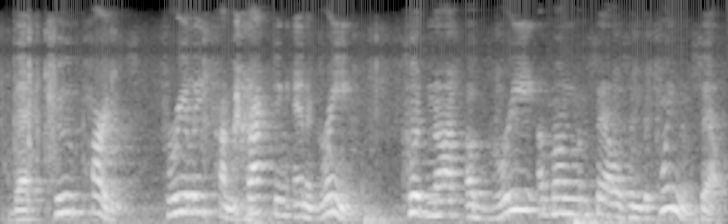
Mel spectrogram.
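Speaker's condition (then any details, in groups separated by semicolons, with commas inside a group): No condition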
